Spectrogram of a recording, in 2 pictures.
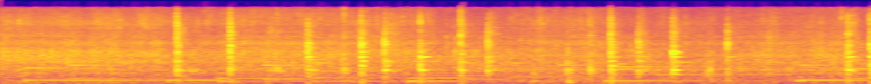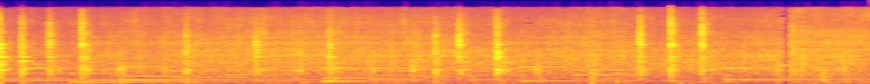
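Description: Shishito peppers with anchovies and garlic are stir-fried in a pan under a constant sizzle, punctuated by rhythmic knocks and scrapes of the spatula against the pan, close and fairly loud.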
